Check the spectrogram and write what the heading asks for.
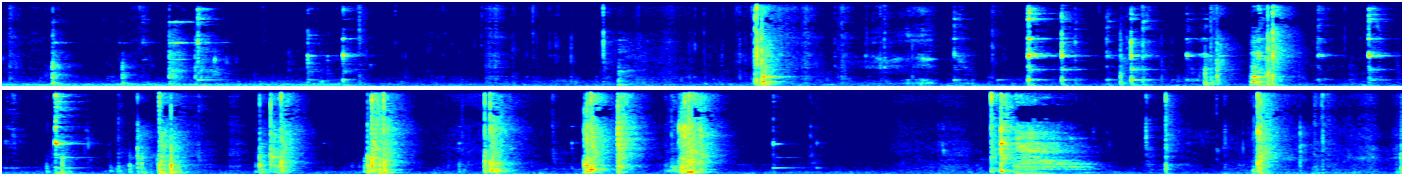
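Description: Repeated short clinks and knocks of a metal spoon against a ceramic bowl, with swallowing sounds while drinking water from a plastic bottle. A plastic bottle crackles near the end.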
